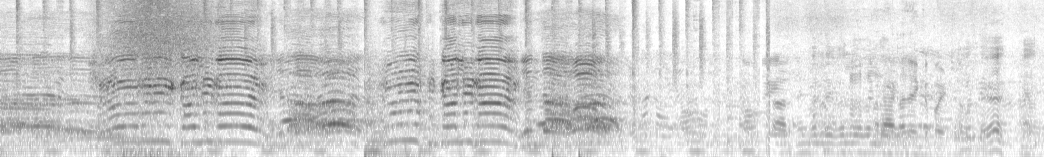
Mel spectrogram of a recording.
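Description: A crowd of supporters at a Shiromani Akali Dal political gathering bellows the Sikh jaikara slogan in loud, drawn-out collective shouts, with voices rising together and then trailing off amid general hubbub.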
